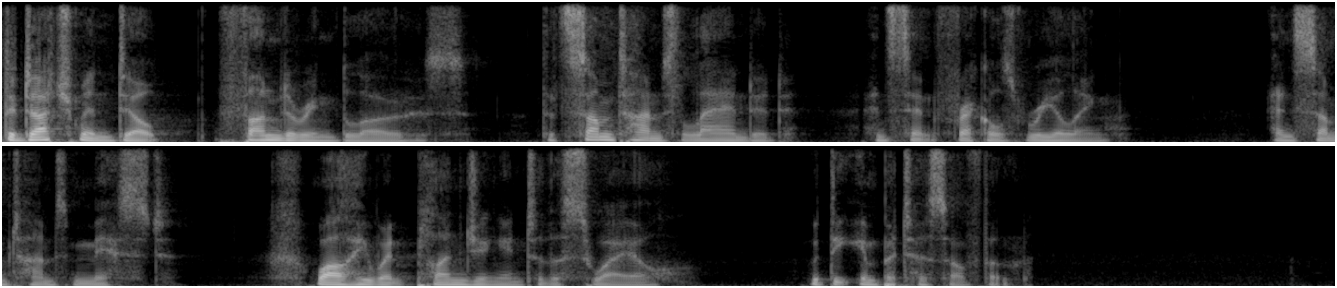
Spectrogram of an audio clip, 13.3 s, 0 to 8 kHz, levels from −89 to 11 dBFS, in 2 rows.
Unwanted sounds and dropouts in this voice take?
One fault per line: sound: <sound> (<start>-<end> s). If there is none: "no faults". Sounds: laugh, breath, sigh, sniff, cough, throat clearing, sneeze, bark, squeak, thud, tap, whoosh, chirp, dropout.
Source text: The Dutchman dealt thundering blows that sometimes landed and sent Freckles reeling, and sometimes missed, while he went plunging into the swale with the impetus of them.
no faults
